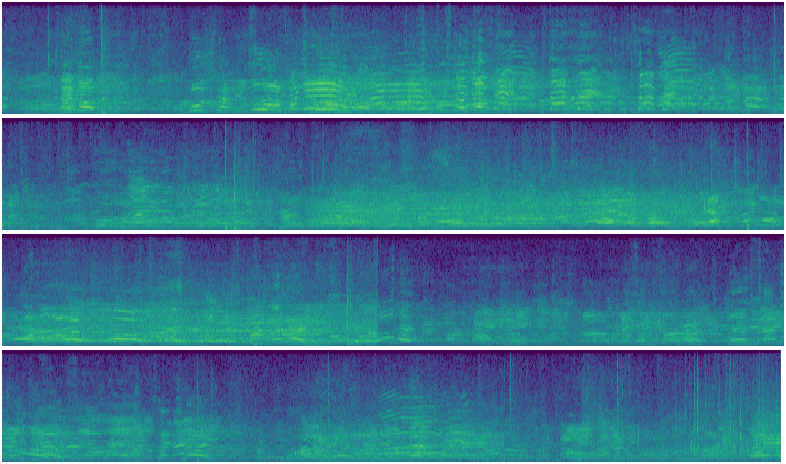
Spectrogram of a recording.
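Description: Match sound at a football ground: overlapping, indistinct shouts and calls from players and spectators, with a few sharp thuds of the ball being kicked.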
